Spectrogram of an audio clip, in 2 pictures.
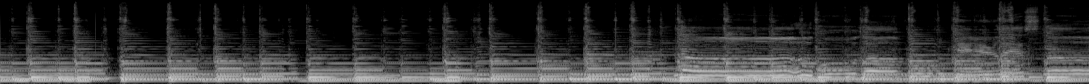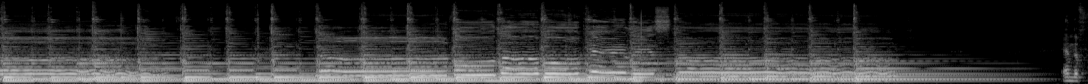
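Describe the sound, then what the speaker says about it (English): A ukulele plays a shuffle strum that skips the upbeat after each downbeat, giving repeated bright chord strokes in a swinging rhythm up close, then stopping abruptly at the end. "Option number 2 is to play the downbeat of the shuffle strum,"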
